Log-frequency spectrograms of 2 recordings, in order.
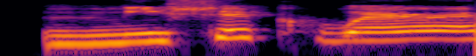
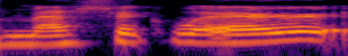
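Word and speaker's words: Meshech Weare: So, this is a really fun question because um I I learned last I presented that I was mispronouncing um it's Mishikwear, I believe, instead of Meshikar.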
